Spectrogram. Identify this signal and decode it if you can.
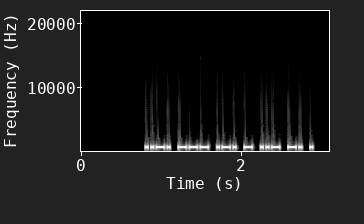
Morse code, heard as a keyed tone, about 36 wpm, 700 Hz. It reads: FORTUNE
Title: Seven Letter Words - 35wpm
